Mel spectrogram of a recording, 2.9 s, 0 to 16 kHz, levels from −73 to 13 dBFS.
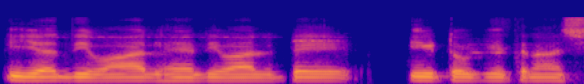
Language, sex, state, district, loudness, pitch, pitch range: Hindi, male, Uttar Pradesh, Lucknow, -16 LUFS, 110 Hz, 110-115 Hz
